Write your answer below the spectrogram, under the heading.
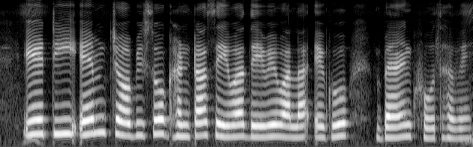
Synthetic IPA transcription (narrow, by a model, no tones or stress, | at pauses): eːʈiemt͡ʃɔːbiːsːɔɡʱəɳʈaseːʋad̪eːweʋaːlaʔeːɡo | bɛ̃ːŋkɦoːt̪ɦəʋeː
